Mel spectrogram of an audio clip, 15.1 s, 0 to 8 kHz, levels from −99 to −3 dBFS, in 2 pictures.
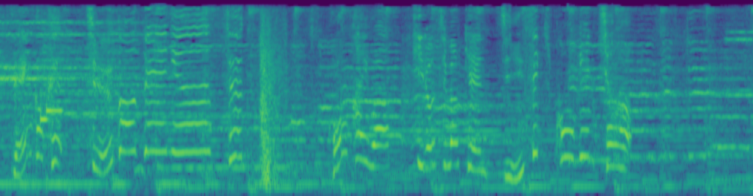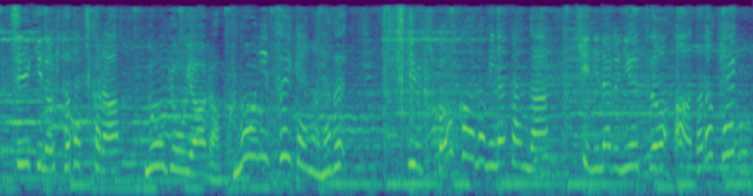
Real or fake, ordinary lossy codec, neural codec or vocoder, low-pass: real; AAC, 32 kbps; none; 7.2 kHz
